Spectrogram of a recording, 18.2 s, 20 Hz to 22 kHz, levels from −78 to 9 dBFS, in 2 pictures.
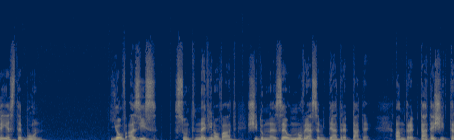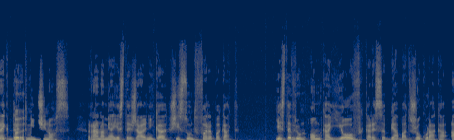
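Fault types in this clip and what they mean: Speech suppressed in double talk: from 9.73 to 9.96 s the speech sinks by roughly 10 dB for about a fifth of a second and then recovers, rather than vanishing outright. This is likely an echo canceller that heard both sides at once, could not tell the near voice from loudspeaker echo, and turned everything down. Unlike a packet dropout, the sound is attenuated and continuous, not replaced by silence or a glitch.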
